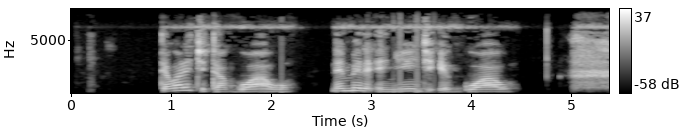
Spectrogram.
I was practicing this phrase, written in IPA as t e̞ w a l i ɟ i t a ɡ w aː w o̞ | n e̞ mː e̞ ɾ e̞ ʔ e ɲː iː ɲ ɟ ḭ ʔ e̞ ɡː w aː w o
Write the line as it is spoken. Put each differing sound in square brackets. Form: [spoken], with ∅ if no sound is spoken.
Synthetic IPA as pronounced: t e̞ w a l i [c] i t a ɡ w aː w o̞ | n e̞ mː e̞ ɾ e̞ ʔ e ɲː iː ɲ ɟ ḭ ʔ e̞ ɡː w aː w o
